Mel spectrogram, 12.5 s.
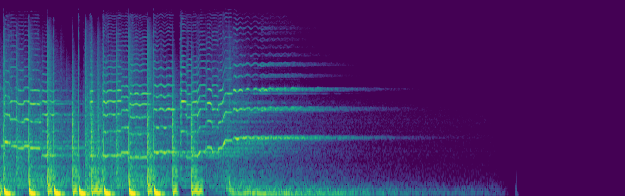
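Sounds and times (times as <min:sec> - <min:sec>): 
violin cover: 0:00.0 - 0:07.6.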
